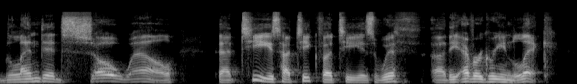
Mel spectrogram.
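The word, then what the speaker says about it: Hatikvah: Earlier in set one, during Evergreen, which is just a really sweet kind of nice tune, but you'll have to help me with the pronunciation, Catholic turned Lutheran over here, but in about 5:35 into Evergreen, is it Hatikva? – Yep, Hatikva.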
